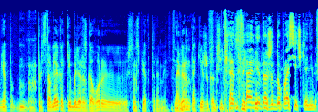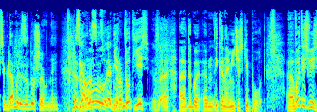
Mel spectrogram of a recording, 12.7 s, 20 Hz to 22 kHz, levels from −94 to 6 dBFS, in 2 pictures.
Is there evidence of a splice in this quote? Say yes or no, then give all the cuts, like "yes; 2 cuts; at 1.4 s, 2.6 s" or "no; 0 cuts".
no; 0 cuts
